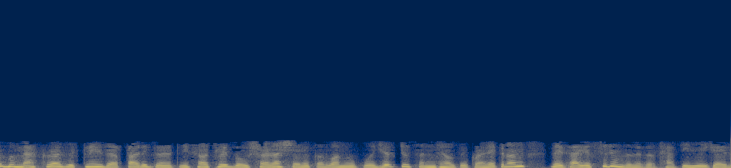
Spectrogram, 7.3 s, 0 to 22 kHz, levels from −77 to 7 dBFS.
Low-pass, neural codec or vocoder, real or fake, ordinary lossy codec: 3.6 kHz; codec, 16 kHz, 0.5 kbps, FunCodec, trained on Chinese and English, 25 frames a second; fake; MP3, 16 kbps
